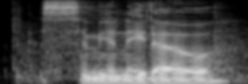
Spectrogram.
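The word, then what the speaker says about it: Simionato: Um there's a good philosophy paper by Marco Simeonado. Okay. How do you spell it?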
